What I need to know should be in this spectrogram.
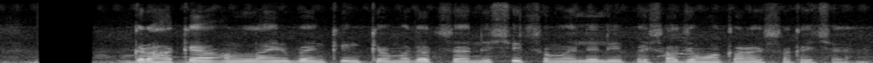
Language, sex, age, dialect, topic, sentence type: Maithili, male, 18-24, Angika, banking, statement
